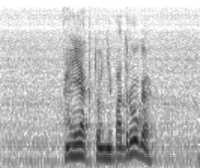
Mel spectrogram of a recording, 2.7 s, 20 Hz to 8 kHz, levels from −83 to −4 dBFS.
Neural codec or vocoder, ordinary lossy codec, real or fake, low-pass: vocoder, 22.05 kHz, 80 mel bands, WaveNeXt; MP3, 64 kbps; fake; 7.2 kHz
